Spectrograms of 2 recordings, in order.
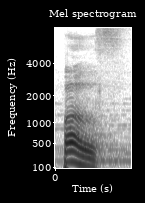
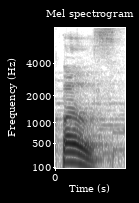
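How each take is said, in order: Both takes have the same delivery.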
